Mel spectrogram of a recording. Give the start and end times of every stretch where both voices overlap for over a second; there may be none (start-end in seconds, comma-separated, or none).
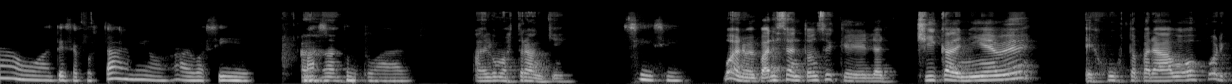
none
